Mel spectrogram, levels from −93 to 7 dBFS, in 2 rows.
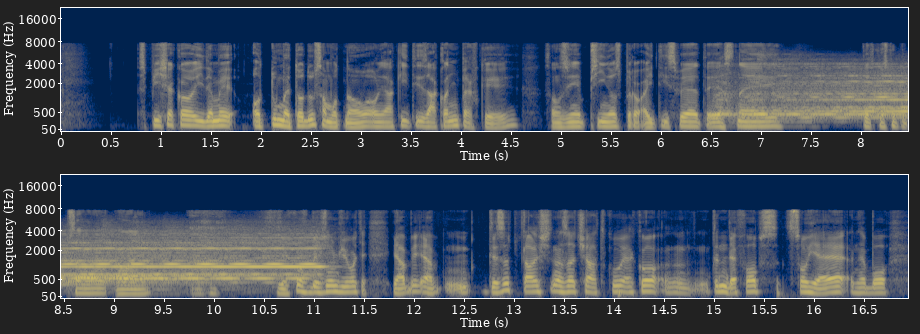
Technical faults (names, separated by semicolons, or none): feedback howl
